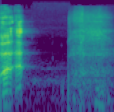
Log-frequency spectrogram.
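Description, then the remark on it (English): A voice imitates the short, strained grunt made when bending down to pick something up off the floor, a quick voiced burst followed by a pause, then a longer breathy exhale. It is moderately loud, with no other speech. “You all bend down to pick up something off the floor and you make a sound you didn't expect to make”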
